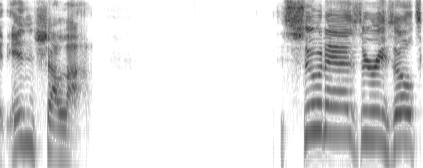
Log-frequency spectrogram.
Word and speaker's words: Inshallah: And I've said these words in the way that many of us will say, inshallah.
